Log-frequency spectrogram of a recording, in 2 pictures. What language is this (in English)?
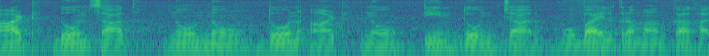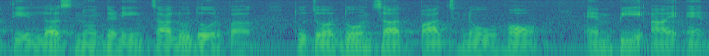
Konkani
